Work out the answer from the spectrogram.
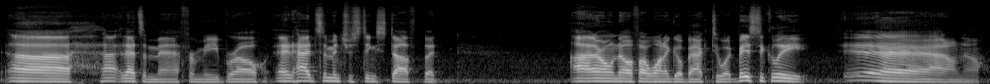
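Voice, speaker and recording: A man's voice: medium pitch, moderate pace, pushed and bright, clear, resonant tone. A man giving casual, rambling ranking commentary, thinking aloud and swearing freely in an informal way. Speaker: host.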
